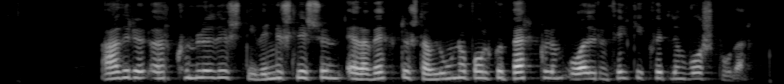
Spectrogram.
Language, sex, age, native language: Icelandic, female, 60-69, Icelandic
